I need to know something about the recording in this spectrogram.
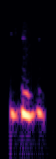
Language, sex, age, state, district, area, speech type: Punjabi, female, 18-30, Punjab, Fatehgarh Sahib, urban, conversation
